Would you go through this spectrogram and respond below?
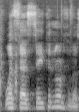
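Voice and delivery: ordinary delivery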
